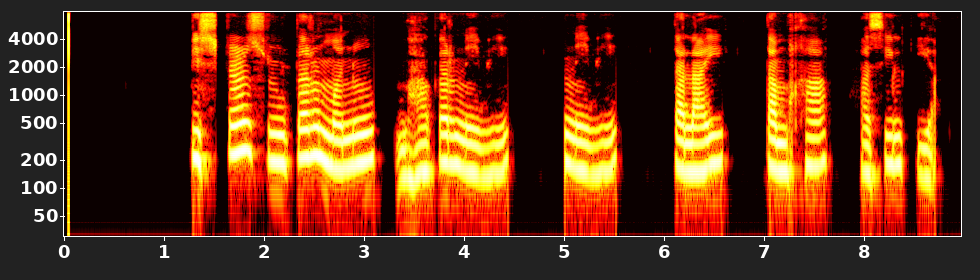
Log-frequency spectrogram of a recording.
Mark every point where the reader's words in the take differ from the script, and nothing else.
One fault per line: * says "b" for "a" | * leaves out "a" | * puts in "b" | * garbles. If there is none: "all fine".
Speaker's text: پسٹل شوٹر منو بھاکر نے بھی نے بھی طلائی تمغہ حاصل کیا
all fine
